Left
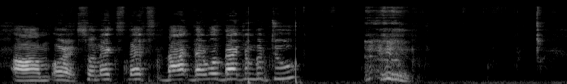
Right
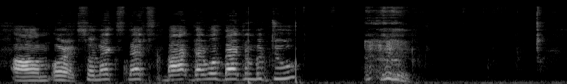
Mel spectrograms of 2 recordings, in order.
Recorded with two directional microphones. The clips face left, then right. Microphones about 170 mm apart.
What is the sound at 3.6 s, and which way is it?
Throat clearing, 15° right (ahead or behind).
